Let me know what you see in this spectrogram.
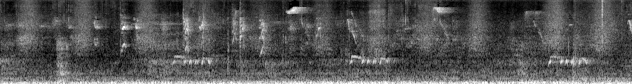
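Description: Birds calling outdoors: a short stuttering call repeats every few seconds, with a few higher chirps, over a steady low rumble. Faint clicks and taps come from a kitten biting and pawing a plastic toy tank.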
